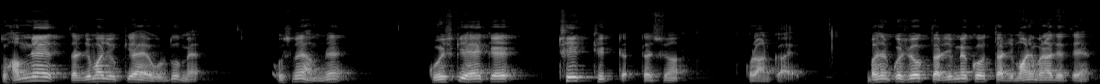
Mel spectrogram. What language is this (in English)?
Urdu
